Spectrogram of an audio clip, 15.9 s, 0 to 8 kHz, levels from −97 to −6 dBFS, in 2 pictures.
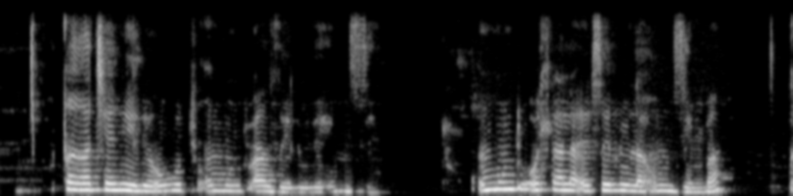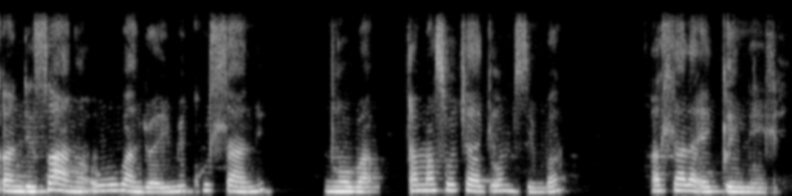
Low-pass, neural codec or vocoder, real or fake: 7.2 kHz; none; real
